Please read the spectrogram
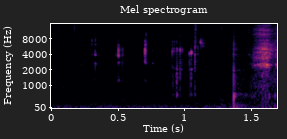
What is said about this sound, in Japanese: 食べてる。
